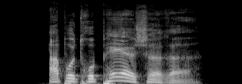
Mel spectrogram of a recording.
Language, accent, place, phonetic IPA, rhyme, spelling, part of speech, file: German, Germany, Berlin, [apotʁoˈpɛːɪʃəʁə], -ɛːɪʃəʁə, apotropäischere, adjective, De-apotropäischere.ogg
- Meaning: inflection of apotropäisch: 1. strong/mixed nominative/accusative feminine singular comparative degree 2. strong nominative/accusative plural comparative degree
